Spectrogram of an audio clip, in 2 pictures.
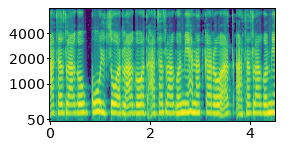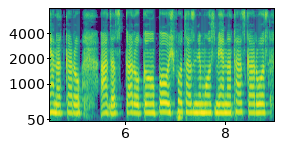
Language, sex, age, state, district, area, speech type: Kashmiri, female, 30-45, Jammu and Kashmir, Bandipora, rural, spontaneous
